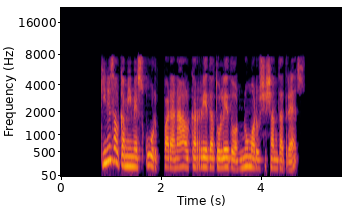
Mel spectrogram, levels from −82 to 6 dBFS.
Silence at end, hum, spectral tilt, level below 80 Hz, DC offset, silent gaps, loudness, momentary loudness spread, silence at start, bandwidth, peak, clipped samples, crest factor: 0.75 s; none; -4 dB/octave; -62 dBFS; under 0.1%; 1.99-2.05 s; -17 LUFS; 5 LU; 0.8 s; 8 kHz; -4 dBFS; under 0.1%; 14 dB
